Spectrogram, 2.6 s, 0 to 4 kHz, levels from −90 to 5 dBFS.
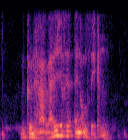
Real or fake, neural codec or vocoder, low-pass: fake; codec, 24 kHz, 1 kbps, SNAC; 3.6 kHz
